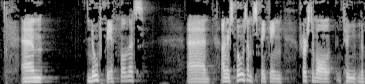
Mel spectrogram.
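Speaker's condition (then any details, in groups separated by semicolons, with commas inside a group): Cleft palate; speech not that clear at times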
